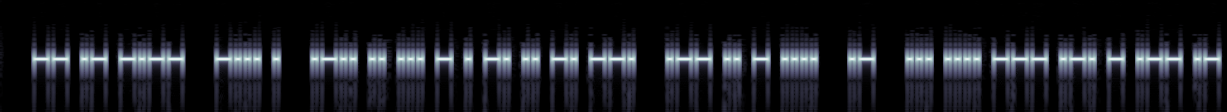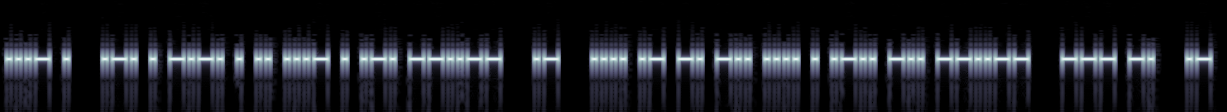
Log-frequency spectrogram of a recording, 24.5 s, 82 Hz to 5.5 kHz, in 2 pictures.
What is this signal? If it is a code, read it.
Morse code, heard as a keyed tone, about 25 wpm, 600 Hz. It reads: MAY BE LISTENING WITH A SHORTWAVE RECEIVER, A HANDHELD, ON A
